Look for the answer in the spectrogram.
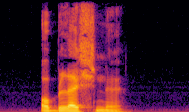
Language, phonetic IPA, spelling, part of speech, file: Polish, [ɔbˈlɛɕnɨ], obleśny, adjective, Pl-obleśny.ogg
